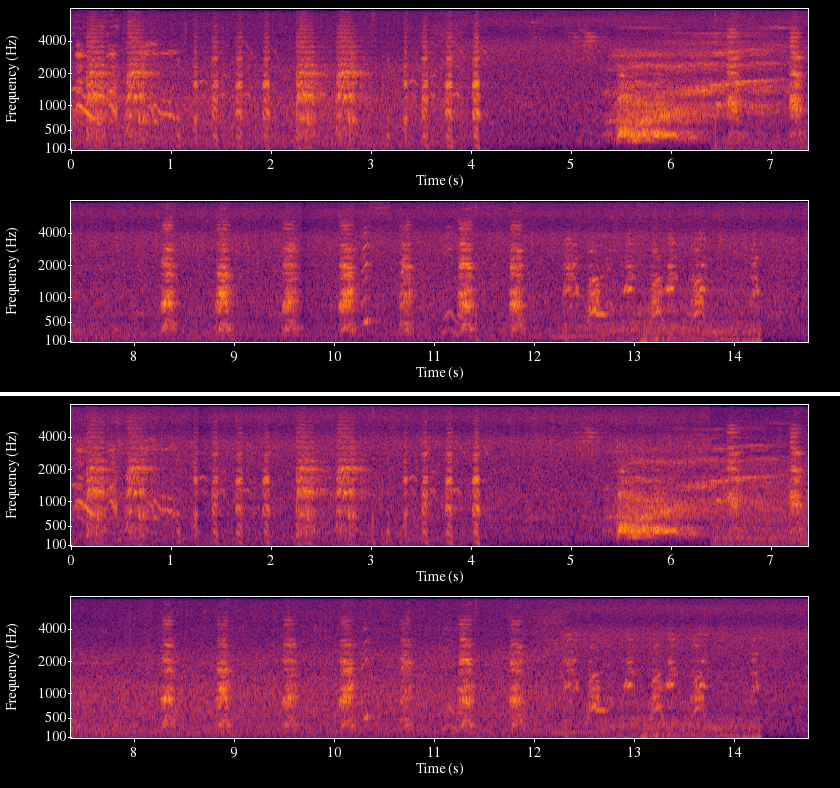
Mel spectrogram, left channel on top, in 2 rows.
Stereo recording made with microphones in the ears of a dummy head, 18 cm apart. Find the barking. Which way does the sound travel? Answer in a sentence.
In this clip you hear the barking stay put.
